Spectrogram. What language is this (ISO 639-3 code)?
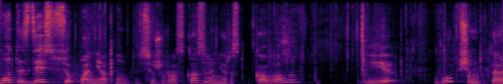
rus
